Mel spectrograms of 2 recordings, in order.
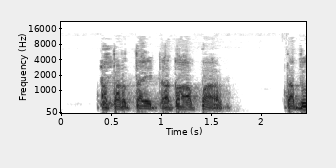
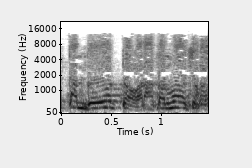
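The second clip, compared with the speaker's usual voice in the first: nada sangat tinggi, menyela; balasan main-main; 14 semitones higher than usual. Acted. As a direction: balas seperti anak yang ngeyel. Playful retort, high. ([name] menyela dengan nada sangat tinggi)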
